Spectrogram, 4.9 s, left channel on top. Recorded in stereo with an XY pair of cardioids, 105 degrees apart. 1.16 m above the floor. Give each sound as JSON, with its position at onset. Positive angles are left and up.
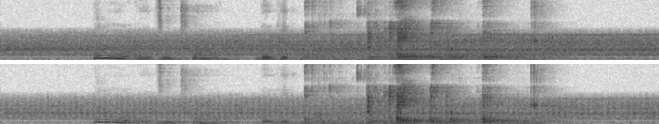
{"t": 0.7, "sound": "a woman speaking", "azimuth_deg": 50, "distance_m": 0.8}
{"t": 2.3, "sound": "chewing", "azimuth_deg": -50, "distance_m": 2.5}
